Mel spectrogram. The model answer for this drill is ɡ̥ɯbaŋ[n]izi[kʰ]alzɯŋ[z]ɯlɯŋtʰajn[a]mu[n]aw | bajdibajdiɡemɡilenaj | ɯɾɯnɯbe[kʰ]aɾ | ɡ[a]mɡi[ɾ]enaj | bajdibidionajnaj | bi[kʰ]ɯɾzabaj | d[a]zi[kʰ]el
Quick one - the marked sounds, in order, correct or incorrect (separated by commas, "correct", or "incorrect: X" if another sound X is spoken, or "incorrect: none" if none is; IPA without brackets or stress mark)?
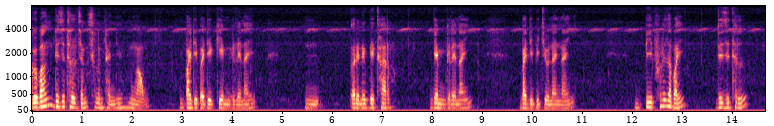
incorrect: d, incorrect: tʰ, incorrect: s, incorrect: i, incorrect: ŋ, correct, incorrect: e, incorrect: l, incorrect: pʰ, incorrect: i, incorrect: tʰ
